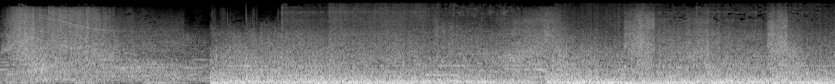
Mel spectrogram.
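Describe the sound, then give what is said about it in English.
Tomahawk missiles striking enemy SAM turrets in a video game: a loud explosive boom breaks in and rolls into a heavy, sustained rumble with further blasts. “Tomahawks away. Now target the SAM turrets. Enemy SAM turrets locked. Duh. Fire second wave of tomahawks.”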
